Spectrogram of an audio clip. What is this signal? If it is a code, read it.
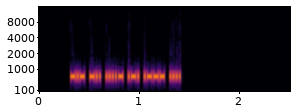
Morse code, heard as a keyed tone, about 78 wpm, 700 Hz. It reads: KD4RJH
